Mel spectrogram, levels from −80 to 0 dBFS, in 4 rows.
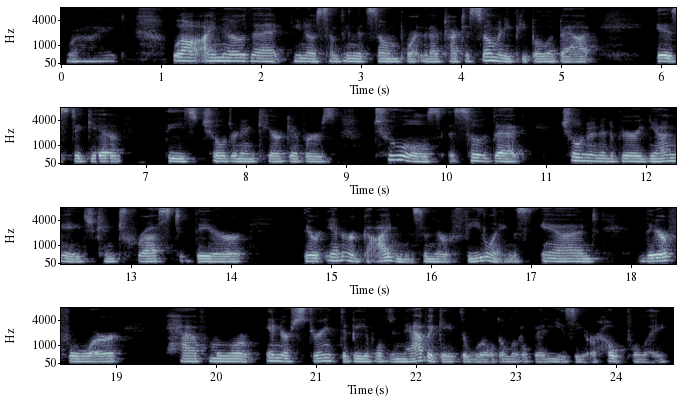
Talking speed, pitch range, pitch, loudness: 150 wpm, 140-155 Hz, 145 Hz, -24 LUFS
